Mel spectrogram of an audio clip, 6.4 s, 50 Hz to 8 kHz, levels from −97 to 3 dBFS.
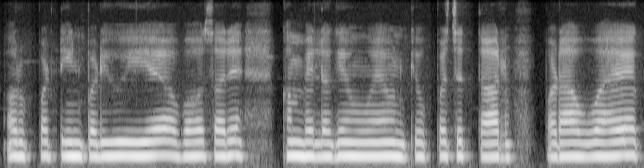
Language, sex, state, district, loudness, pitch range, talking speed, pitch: Hindi, female, Uttar Pradesh, Lalitpur, -11 LUFS, 195-205 Hz, 185 wpm, 200 Hz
